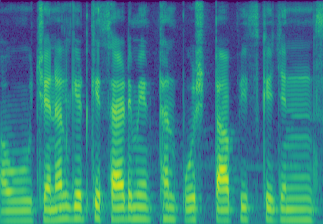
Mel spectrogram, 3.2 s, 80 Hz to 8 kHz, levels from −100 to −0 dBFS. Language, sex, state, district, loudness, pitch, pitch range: Chhattisgarhi, male, Chhattisgarh, Rajnandgaon, -17 LUFS, 145 Hz, 140-150 Hz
